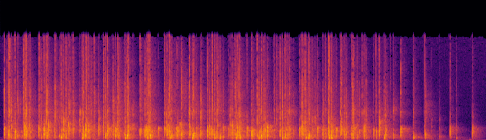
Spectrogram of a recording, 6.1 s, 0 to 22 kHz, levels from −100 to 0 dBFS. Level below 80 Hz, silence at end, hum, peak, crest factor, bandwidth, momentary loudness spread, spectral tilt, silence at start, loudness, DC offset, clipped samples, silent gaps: -66 dBFS; 0.1 s; none; -4 dBFS; 24 dB; 17 kHz; 10 LU; -0.5 dB/octave; 0.05 s; -25 LUFS; under 0.1%; under 0.1%; none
